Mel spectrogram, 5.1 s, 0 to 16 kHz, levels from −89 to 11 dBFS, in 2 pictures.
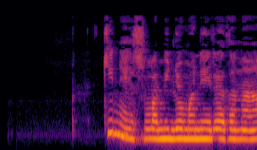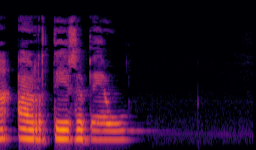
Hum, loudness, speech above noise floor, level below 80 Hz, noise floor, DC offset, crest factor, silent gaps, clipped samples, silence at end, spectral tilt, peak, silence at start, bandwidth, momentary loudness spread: none; -19 LUFS; 51 dB; -68 dBFS; -69 dBFS; under 0.1%; 16 dB; none; under 0.1%; 1.3 s; -6.5 dB/octave; -6 dBFS; 1.05 s; 11.5 kHz; 12 LU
